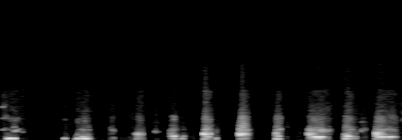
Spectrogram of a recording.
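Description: Faint marker strokes on a whiteboard: about a dozen brief squeaks and scratches as a line of maths is written.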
